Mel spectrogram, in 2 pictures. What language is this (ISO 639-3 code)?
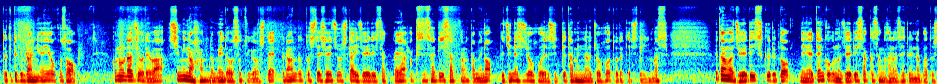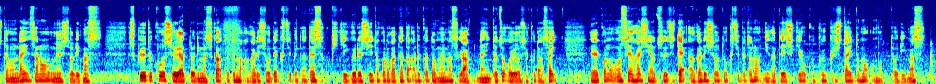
jpn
